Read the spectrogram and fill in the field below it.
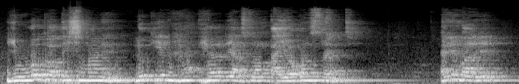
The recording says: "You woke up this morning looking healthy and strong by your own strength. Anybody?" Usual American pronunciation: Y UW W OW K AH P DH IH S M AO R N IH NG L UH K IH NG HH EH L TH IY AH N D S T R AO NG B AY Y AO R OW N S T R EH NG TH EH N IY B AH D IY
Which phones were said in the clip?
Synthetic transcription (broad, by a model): Y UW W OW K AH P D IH S M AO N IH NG L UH K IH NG HH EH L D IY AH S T AO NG B AY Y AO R OW N S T R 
